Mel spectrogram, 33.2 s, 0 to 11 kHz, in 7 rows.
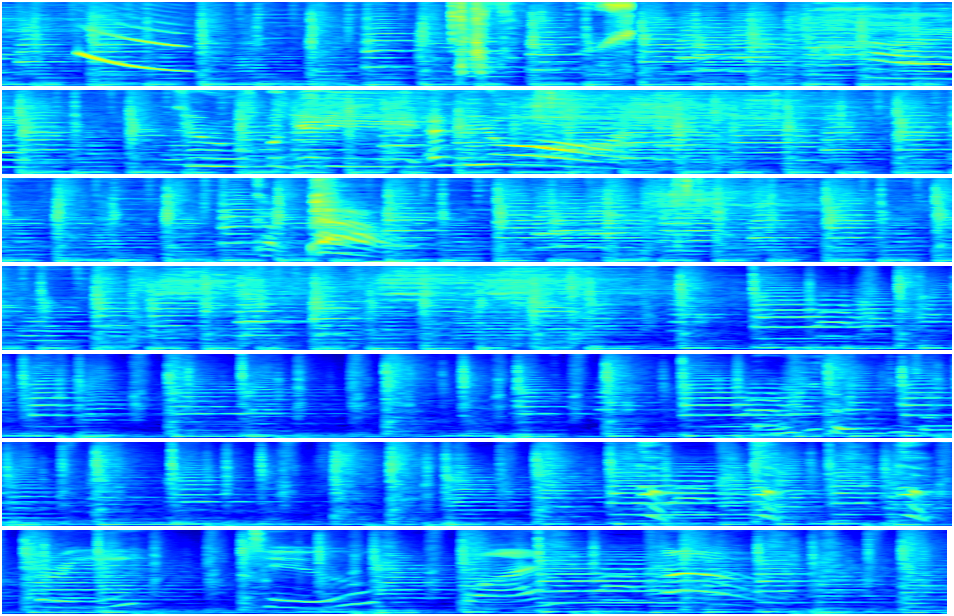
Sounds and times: Music: 0:00.0 - 0:33.2.

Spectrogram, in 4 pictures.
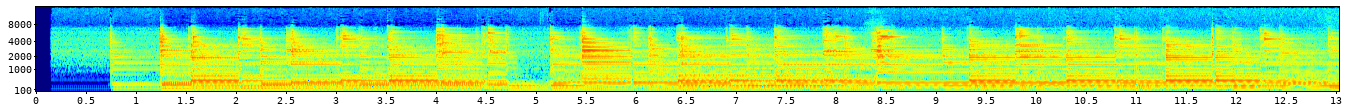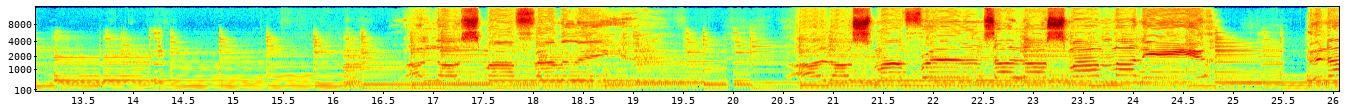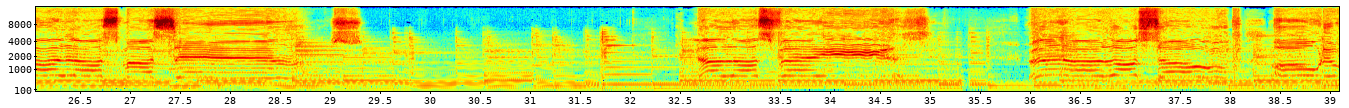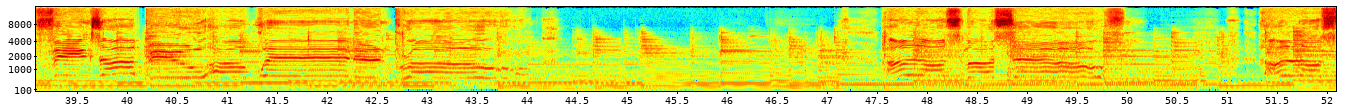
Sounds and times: Music: 0:00.0 - 0:52.0.

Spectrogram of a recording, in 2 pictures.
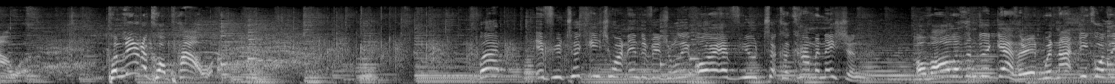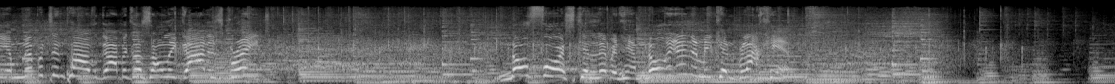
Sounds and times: Music: 0:00.0 - 0:22.3
Speech: 0:01.1 - 0:02.2, 0:04.8 - 0:08.6, 0:09.2 - 0:13.8, 0:16.1 - 0:19.1.

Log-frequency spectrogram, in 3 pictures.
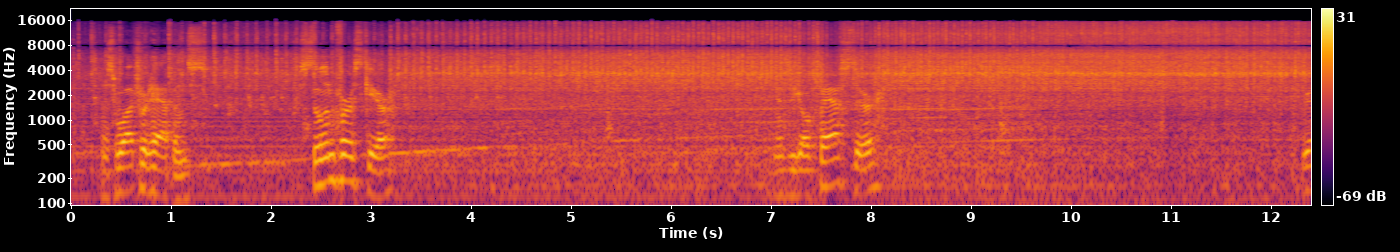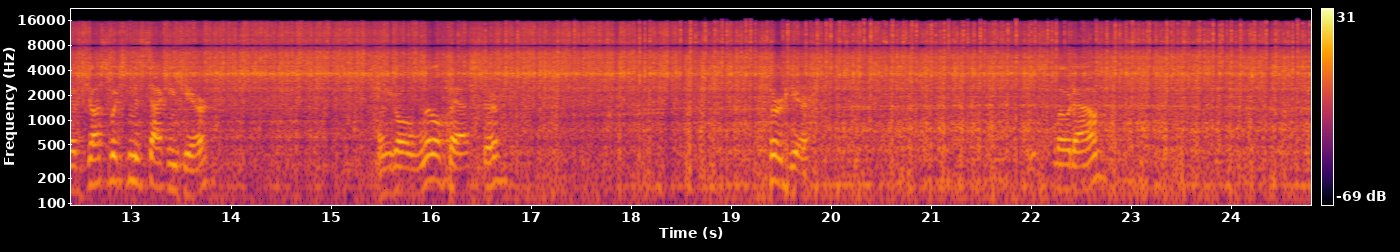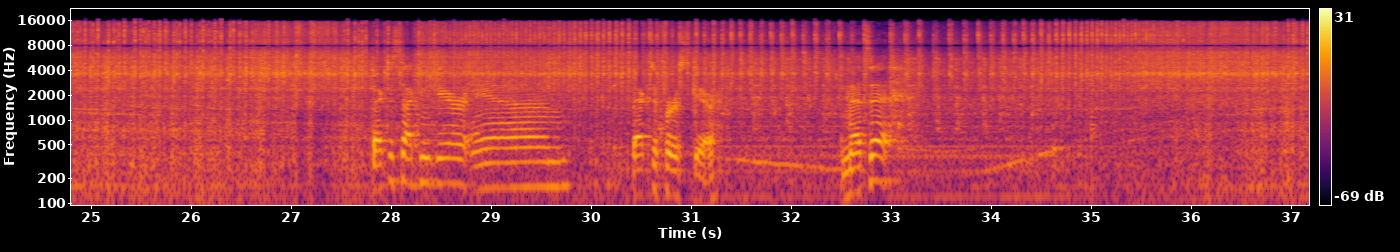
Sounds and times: Speech: 0:00.3 - 0:01.4, 0:02.3 - 0:03.3, 0:07.0 - 0:08.2, 0:12.3 - 0:13.8, 0:15.4 - 0:16.8, 0:19.4 - 0:19.9, 0:22.0 - 0:22.8, 0:27.8 - 0:29.8, 0:30.4 - 0:31.4, 0:32.5 - 0:33.2.

